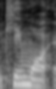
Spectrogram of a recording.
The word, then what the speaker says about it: quinoa: And that's spelled just so those people who are like, what is that? People are talking about it. It's Q-U-I-N-O-A. – Yep. – Quinoa. – Quinoa. – Yeah, quinoa. So why would we recommend something like quinoa?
